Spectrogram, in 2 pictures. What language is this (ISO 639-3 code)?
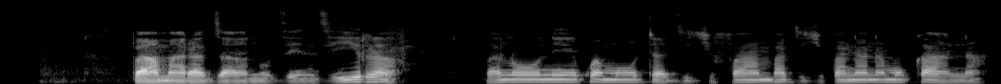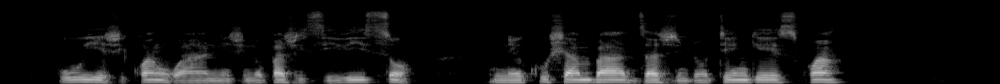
sna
